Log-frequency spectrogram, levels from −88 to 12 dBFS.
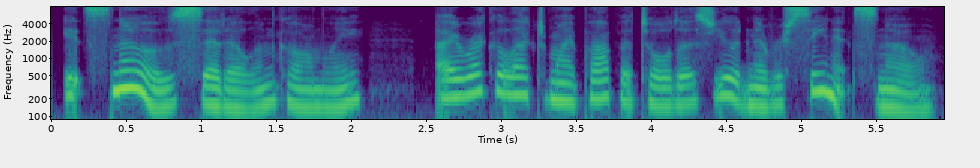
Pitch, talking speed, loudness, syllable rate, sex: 185 Hz, 170 wpm, -18 LUFS, 4.3 syllables/s, female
